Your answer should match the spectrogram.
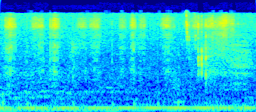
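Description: Pen or marker scratching out a line of a maths solution, a soft continuous writing rasp over a steady low hum, with no talking.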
